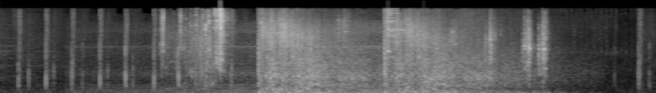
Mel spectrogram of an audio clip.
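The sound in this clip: Video game weapon firing projectiles: a run of sharp, short shots in quick succession, then a loud, sustained booming blast that rumbles for several seconds before fading.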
